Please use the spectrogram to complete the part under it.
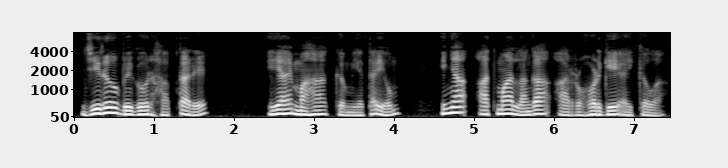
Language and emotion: Santali, sad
